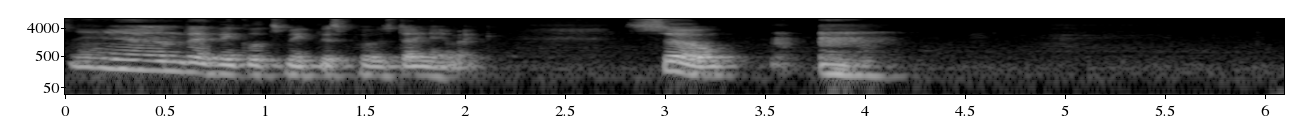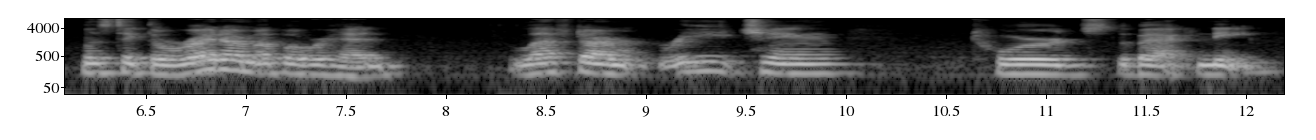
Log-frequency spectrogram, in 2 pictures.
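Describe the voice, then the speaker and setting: A man teaching a yoga class, giving calm step-by-step cues timed to the breath. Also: medium pitch, slow, long pauses. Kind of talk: guided yoga class instruction. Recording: roomy sound, mic at a distance.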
